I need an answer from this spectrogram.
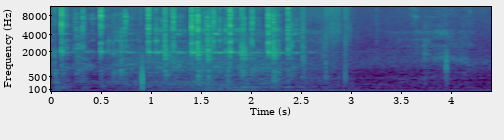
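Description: A spoon clinks and stirs in a cup for a cuppa: many quick, faint metallic taps and scrapes in a busy cluster for about three seconds, then a quieter stretch with one last isolated clink.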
